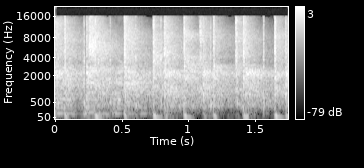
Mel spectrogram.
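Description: A crowd applauds steadily to welcome a guest who is a director, dubbing artist and teacher, many hands clapping in a dense, continuous patter with no voices over it.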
